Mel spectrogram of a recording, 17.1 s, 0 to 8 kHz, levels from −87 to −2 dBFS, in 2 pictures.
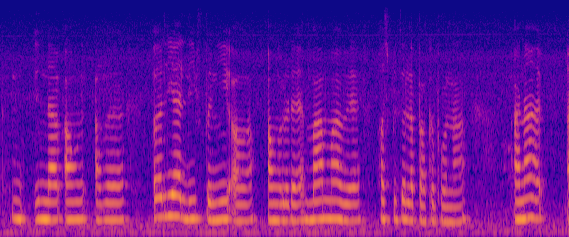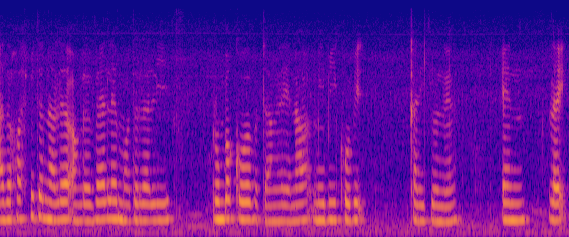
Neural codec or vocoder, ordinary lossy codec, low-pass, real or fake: none; none; 7.2 kHz; real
